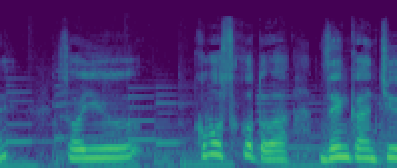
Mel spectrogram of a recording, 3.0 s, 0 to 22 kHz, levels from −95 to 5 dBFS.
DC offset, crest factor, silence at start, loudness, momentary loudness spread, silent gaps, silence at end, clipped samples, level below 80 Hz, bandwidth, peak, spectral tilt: under 0.1%; 14 dB; 0 s; -31 LUFS; 15 LU; none; 0 s; under 0.1%; -54 dBFS; 14 kHz; -18 dBFS; -7 dB/octave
